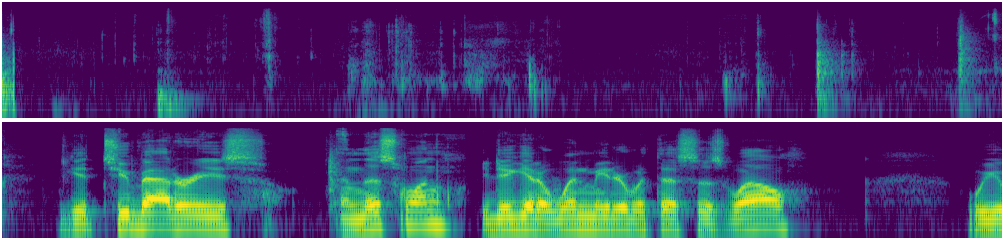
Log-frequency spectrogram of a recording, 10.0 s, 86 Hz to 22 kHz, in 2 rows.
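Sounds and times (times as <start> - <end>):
cardboard packaging rustling: 0.0 - 4.3.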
